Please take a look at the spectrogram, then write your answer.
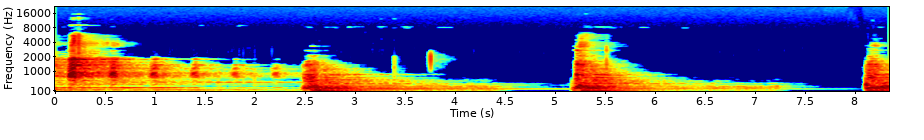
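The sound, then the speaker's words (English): Heavy, booming bangs on a rocket's metal entryway door strike slowly about four times, each loud blow ringing and echoing before fading, with no one talking; from the radio drama Mars's Heaven on Dimension X, aired July 7th, 1950. “The banging on the rocket entryway as the sound fades out never fails to give me the creeps.”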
